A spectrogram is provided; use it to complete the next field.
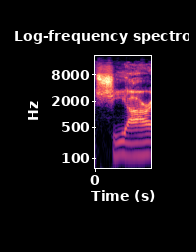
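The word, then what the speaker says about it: Shi'ar: we're talking about the was it the Shar Empire as how you say it yes the sh the fact that they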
